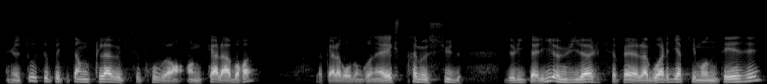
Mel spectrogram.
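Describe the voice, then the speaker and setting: Male lecturer, lowish voice, halting with restarts, tinny phone-like recording. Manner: hesitant, many restarts and fillers. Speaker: Occitan teacher giving a talk. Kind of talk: live lecture to an audience. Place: book fair talk.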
